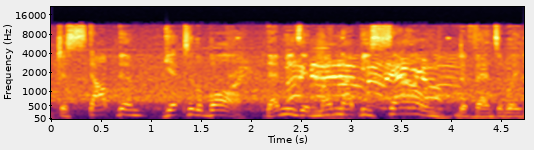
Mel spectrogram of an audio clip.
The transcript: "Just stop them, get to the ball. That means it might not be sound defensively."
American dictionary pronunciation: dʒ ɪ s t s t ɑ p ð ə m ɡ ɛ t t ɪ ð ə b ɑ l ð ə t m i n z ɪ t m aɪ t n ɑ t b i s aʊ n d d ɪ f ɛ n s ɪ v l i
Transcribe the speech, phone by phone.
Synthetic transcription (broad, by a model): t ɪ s s t ɑ p ð ə m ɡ ɛ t t ɪ ð ə b ɑ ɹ ð ə t m i n z ɪ t m aɪ t n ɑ t b i s aʊ n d d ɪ f ɛ n s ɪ v l i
